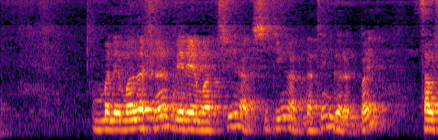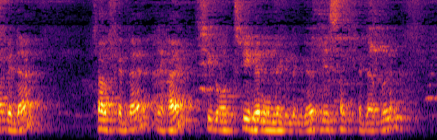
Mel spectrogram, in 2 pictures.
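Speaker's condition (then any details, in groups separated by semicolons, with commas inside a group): No condition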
